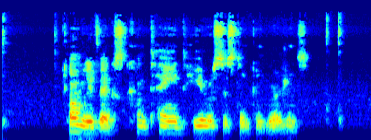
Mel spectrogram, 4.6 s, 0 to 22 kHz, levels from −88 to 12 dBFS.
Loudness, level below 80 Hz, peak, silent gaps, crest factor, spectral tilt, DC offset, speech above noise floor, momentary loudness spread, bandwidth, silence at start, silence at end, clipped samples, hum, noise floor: -18 LUFS; -76 dBFS; -2 dBFS; none; 18 dB; -0.5 dB/octave; under 0.1%; 46 dB; 18 LU; 16.5 kHz; 0 s; 0.35 s; under 0.1%; none; -64 dBFS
